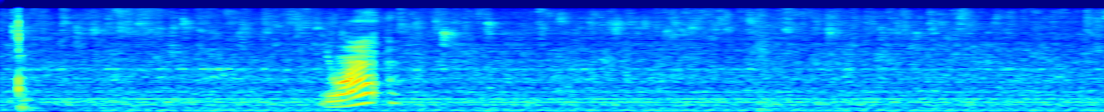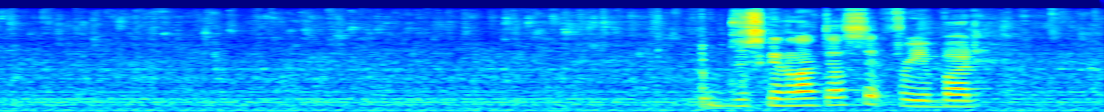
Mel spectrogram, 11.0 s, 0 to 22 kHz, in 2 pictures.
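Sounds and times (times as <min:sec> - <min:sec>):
aquarium filter humming: 0:00.0 - 0:11.0
water trickling: 0:00.0 - 0:11.0.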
